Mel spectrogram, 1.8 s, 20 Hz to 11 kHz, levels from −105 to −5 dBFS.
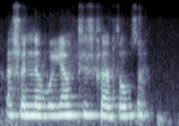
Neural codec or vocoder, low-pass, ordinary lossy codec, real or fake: codec, 16 kHz, 4 kbps, X-Codec, HuBERT features, trained on general audio; 7.2 kHz; Opus, 16 kbps; fake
